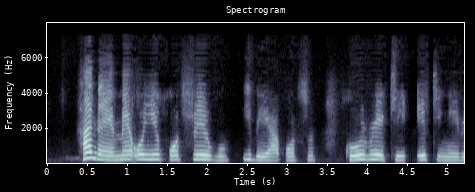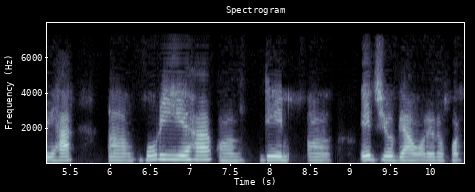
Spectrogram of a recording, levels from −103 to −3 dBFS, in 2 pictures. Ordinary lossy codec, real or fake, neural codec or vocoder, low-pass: none; fake; codec, 16 kHz, 1.1 kbps, Voila-Tokenizer; none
